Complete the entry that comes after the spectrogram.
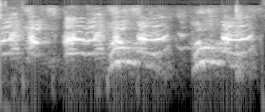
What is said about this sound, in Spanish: Es el momento en el que Blackie, la mascota de la familia Polanco, llora y agoniza entre las fauces de un perro pitbull que se metió en la casa de sus vecinos.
